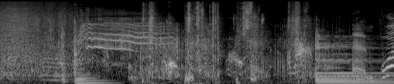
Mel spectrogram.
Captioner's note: chomping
